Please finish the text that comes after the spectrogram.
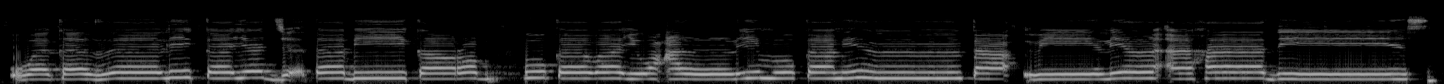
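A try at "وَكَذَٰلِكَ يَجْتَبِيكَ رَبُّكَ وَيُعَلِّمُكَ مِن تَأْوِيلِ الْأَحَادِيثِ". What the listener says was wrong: Haknya hak kecil atau hak besar? Nah, hak kecilnya tegaskan lagi. Nah, aha, aha. Tadi bisikannya, karakter bisikan eh bisikannya nggak jelas.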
